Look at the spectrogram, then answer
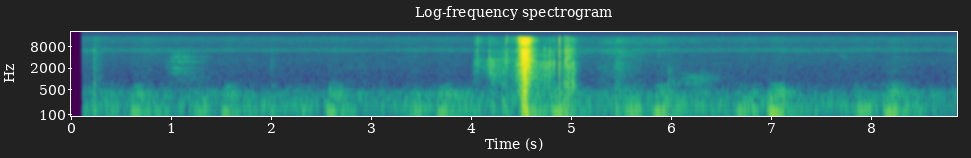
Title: Tired Little American Akita Puppy Snoring Like A Person - Turn UP Your Volume To Hear It, Super Cute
